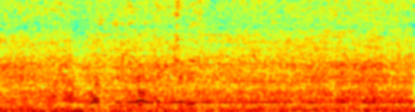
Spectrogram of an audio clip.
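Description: Steady low rumble of engine and tyre noise heard from inside a moving vehicle on the road. A faint thin whine joins about a second in.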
